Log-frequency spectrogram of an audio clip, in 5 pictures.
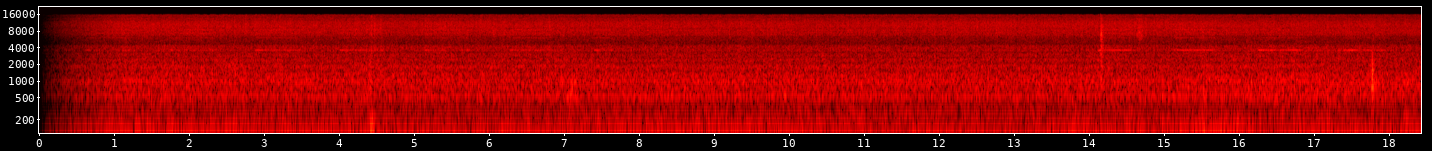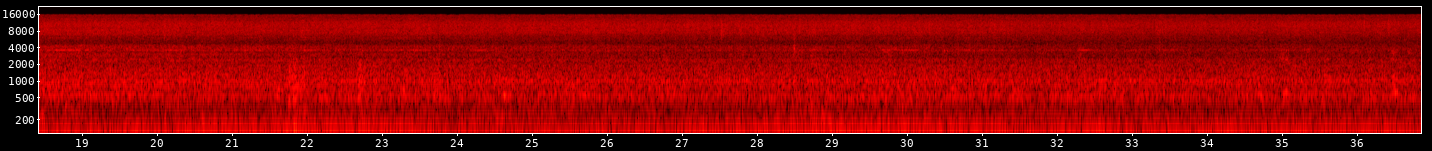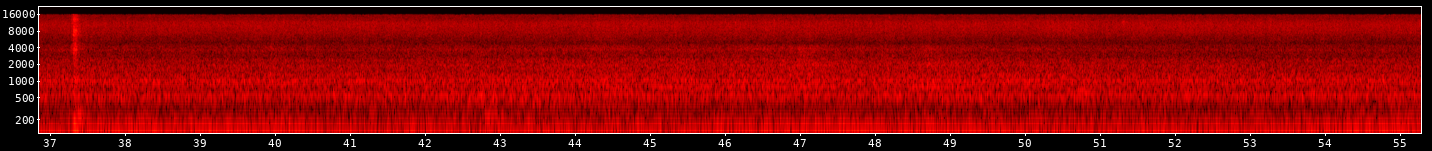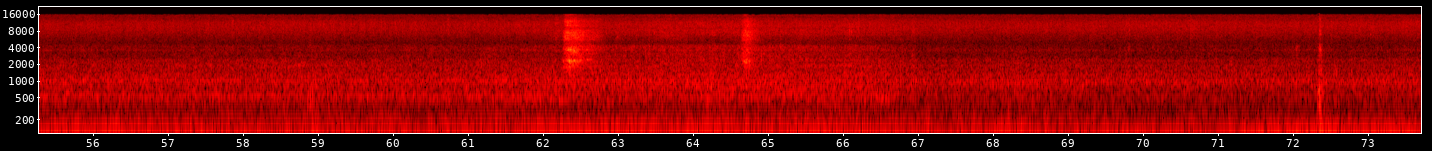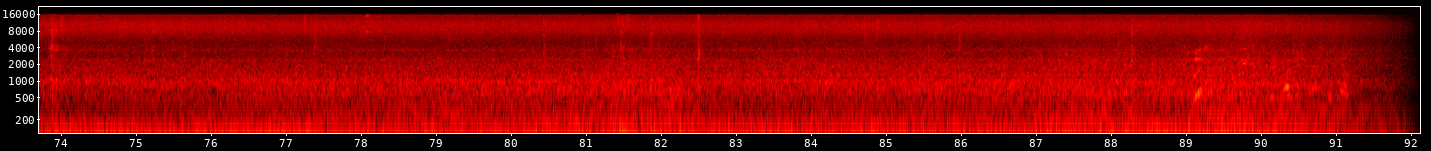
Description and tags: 110814-night ambience in padborg
14.08.2011: fifteenth day of ethnographic reserach about truck drivers culture. Padborg in Denmark. Truck base (base of the logistic company). Night ambience: recharging trucks, creaking doors, passing by cars, sizzling of the electricity pylon, some voices.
